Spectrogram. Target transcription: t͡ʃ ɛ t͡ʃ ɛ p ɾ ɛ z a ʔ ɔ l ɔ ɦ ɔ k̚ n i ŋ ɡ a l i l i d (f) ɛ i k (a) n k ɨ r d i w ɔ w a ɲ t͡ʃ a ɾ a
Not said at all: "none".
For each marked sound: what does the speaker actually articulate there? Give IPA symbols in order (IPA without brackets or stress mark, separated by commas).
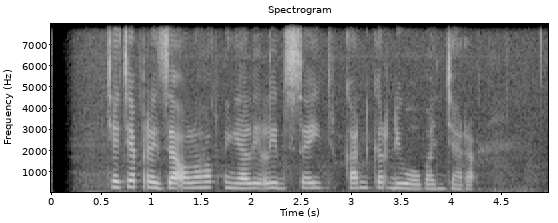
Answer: s, a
